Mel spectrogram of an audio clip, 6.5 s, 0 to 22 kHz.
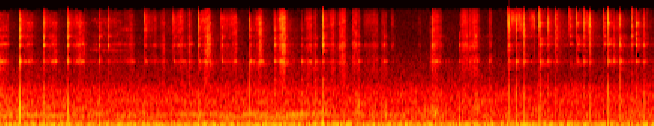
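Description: A flat rectangular glass decorative tray with a printed crown design, its frosted underside bearing a lace print and label, is held tilted above a wooden table and scratched and tapped with long natural nails on a hand wearing a large ring. Rapid, bright clicks and short glassy taps ring near 2.9 kHz over a steady scratching hiss. A constant low hum sits underneath.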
